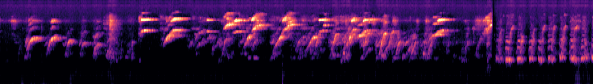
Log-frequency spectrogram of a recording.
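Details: Guinea pigs kept together as pets in a Hokkaido home, around an unfamiliar guinea pig voice played from a TV: a dense stream of overlapping squeaky, wavering calls, some falling and some rising, keeping up without pause through the whole stretch.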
